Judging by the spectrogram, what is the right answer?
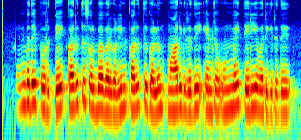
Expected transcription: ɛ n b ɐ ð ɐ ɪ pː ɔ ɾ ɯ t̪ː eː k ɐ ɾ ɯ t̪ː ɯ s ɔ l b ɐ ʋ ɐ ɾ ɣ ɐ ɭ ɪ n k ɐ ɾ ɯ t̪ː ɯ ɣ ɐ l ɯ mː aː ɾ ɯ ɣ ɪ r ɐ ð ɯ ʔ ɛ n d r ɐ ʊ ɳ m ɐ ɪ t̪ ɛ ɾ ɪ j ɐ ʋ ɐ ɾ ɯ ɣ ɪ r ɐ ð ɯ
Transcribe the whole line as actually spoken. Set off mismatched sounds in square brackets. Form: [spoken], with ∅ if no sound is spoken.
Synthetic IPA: ɛ n b ɐ ð ɐ ɪ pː ɔ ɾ ɯ t̪ː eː k ɐ ɾ ɯ t̪ː ɯ s ɔ l b ɐ ʋ ɐ ɾ ɣ ɐ ɭ ɪ n k ɐ ɾ ɯ t̪ː ɯ ɣ ɐ [ɭ] ɯ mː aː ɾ ɯ ɣ ɪ r ɐ ð ɯ ʔ ɛ n d r ɐ ʊ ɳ m ɐ ɪ t̪ ɛ ɾ ɪ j ɐ ʋ ɐ ɾ ɯ ɣ ɪ r ɐ ð ɯ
